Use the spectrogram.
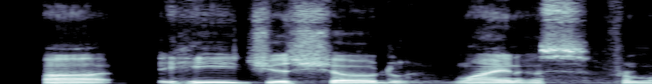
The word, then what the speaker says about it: Veritasium: Virtuism? I think it's Veritasium. Veritasium. Virtuism. Potassium. Yeah. Veritasium.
